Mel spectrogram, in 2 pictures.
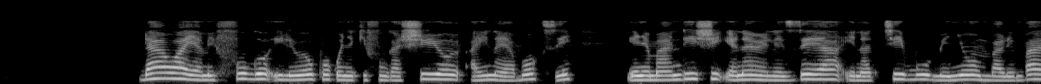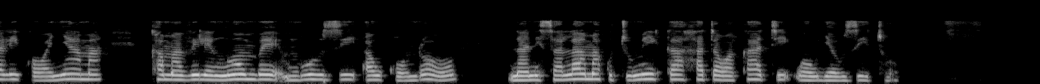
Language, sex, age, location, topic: Swahili, female, 36-49, Dar es Salaam, agriculture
